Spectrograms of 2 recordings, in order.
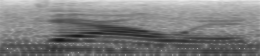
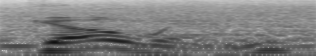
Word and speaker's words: Goen: made sure we knew it's not pronounced Gowan it's pronounced Goen um but I feel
